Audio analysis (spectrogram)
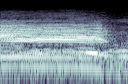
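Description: A local cow at a Mallikbari cattle market gives one long, close, loud moo, steady and drawn out before tapering off near the end.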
